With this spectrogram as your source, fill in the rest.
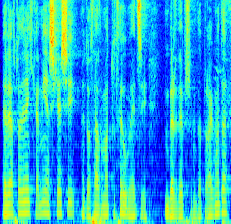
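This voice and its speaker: A man of ordinary pitch teaches a Bible lesson with a gravelly edge to his voice. He retells a scripture story earnestly, pushing key words up and letting others fall. He speaks to his listeners as brothers. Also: dark tone. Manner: earnest storytelling with emphatic rises and drops.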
